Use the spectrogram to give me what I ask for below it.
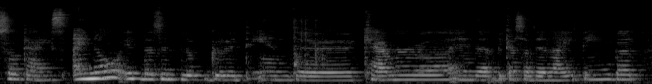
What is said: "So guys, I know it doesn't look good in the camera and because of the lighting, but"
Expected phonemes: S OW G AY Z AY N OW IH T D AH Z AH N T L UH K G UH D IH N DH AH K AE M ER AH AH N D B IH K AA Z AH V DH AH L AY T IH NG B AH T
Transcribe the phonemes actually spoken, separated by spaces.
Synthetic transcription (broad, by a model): S OW G AY S AY N OW IH T D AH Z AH N T L UH K G UH D IH N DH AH K AE M ER AH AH N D B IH K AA S AH V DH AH L AY T IH NG B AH T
